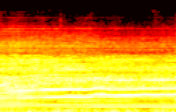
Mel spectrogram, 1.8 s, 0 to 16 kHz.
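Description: Roush Yates V8 Mustang drift car with over 900 horsepower, engine screaming at high revs on a racing circuit, loud and close. A strong steady howling tone holds throughout with no voices.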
